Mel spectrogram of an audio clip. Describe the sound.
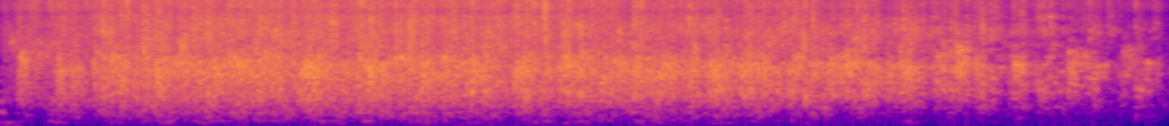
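Loud, steady audience applause welcoming a speaker to the stage at an event, a dense wash of clapping that holds throughout and tapers slightly at the very end.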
